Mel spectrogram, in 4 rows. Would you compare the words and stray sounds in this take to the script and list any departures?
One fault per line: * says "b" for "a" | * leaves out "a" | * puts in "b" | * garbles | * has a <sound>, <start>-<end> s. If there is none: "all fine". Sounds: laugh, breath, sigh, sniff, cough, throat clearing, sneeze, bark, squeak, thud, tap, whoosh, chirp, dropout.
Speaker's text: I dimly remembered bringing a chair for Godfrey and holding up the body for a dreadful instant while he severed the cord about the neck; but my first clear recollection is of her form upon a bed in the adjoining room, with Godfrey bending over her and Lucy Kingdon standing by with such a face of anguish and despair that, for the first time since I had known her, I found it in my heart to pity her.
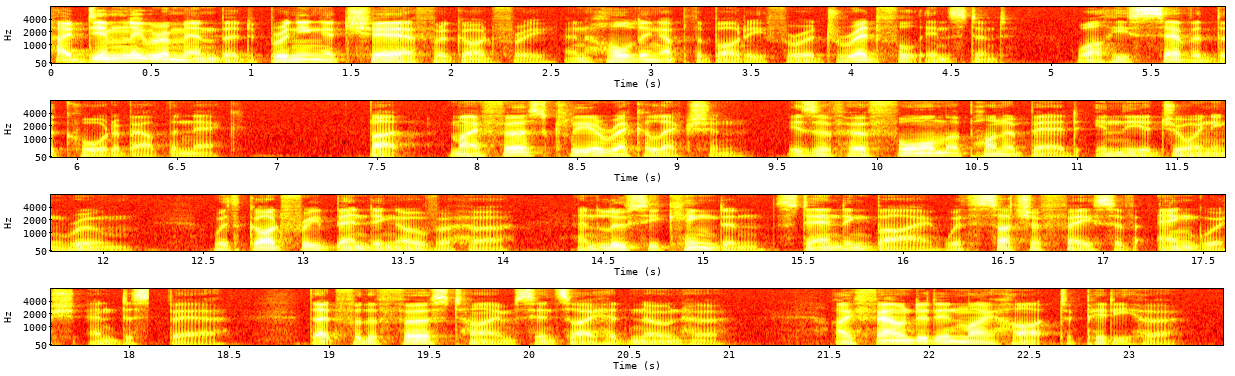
* has a dropout, 18.1-18.2 s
